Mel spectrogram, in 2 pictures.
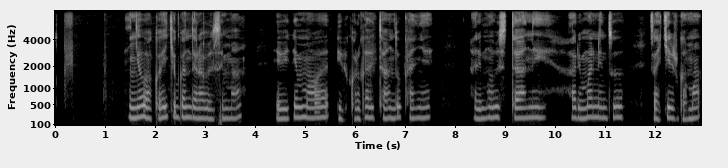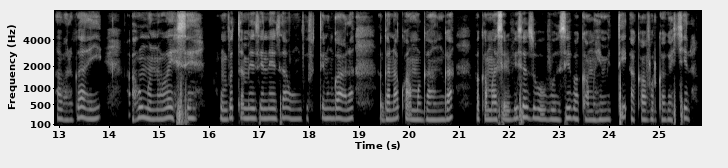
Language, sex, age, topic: Kinyarwanda, female, 18-24, health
